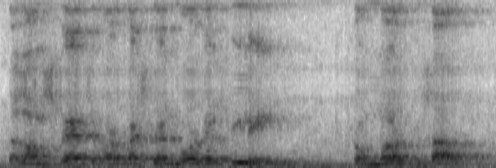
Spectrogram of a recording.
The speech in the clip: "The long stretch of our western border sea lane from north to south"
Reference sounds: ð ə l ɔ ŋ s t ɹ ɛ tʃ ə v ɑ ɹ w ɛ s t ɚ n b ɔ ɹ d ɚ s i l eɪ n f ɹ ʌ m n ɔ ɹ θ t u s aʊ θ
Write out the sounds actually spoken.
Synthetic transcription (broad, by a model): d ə l ɔ ŋ s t ɹ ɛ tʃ ɑ ɹ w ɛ s t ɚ n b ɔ ɹ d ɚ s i l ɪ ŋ f ɹ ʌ m n ɔ ɹ t t u s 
